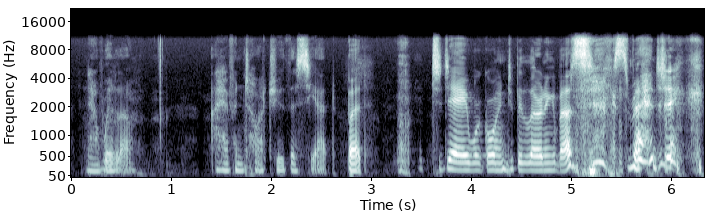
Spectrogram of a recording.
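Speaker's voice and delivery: hushed, secretive whisper. Acting out an imagined movie scene where she whispers to willow. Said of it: "she just whispers to him".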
